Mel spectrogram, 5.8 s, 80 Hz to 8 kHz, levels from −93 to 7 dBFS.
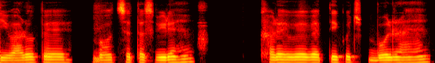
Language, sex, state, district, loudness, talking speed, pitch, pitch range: Hindi, male, Bihar, Darbhanga, -28 LUFS, 135 wpm, 125 Hz, 120-125 Hz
